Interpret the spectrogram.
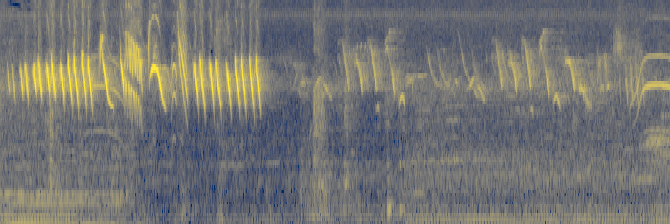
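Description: Songbird singing: a loud, rapid trill of repeated high notes for about two and a half seconds, then softer, scattered chirps and short whistles.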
